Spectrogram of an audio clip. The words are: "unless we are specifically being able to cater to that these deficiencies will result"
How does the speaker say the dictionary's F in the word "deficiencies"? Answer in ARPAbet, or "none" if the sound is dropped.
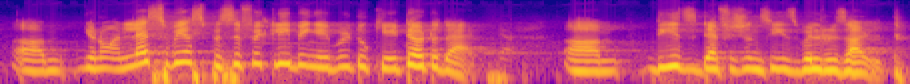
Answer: F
